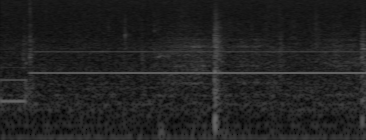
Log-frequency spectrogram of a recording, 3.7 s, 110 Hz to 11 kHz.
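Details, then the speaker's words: Stewart Warner R146 radio with a test signal injected during an IF transformer repair: a clean, steady tone near 1 kHz over quiet hiss comes through the speaker. A broken wire inside the IF can is suspected. "so that's a moderate signal but i don't know how much signal you would need to pump in here to get it to come through it's coming through though"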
